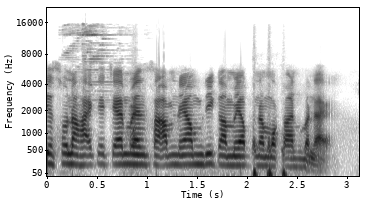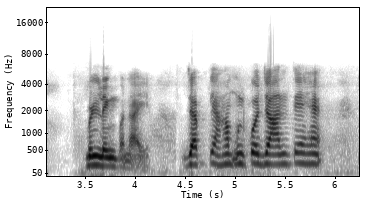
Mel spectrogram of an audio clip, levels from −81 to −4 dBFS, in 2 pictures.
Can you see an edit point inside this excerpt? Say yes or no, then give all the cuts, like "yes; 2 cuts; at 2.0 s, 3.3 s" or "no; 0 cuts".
no; 0 cuts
